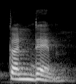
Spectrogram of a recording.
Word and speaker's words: condemn: एक और वर्ड है जैसे कि कंडेम। कंडेम की स्पेलिंग होती है CONDEMN, वहाँ पे भी एम के बाद एन है तो हमारा जो एन है वो साइलेंट हो जाएगा, कंडेम।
